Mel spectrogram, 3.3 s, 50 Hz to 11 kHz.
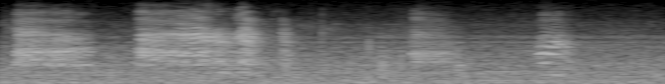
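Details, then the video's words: Rooks and their chicks, recorded July 2021, giving a run of raspy, hoarse caws, two close together at the start, then shorter calls spaced about half a second apart over steady background hiss. "The rookes and their chicks"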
